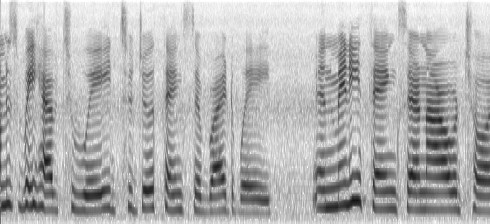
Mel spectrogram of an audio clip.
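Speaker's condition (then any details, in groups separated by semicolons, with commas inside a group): Friedreich's ataxia; progressive, walking difficult when fatigued, future wheelchair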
